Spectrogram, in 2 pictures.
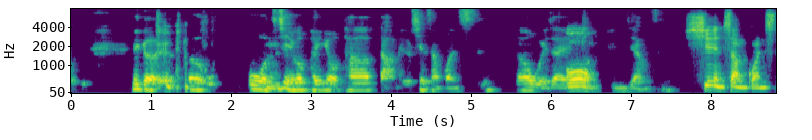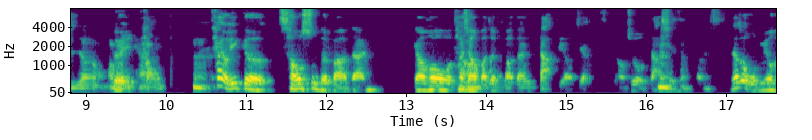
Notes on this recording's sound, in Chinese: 這集內容是用線上會議平台錄製，完全沒有剪接。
